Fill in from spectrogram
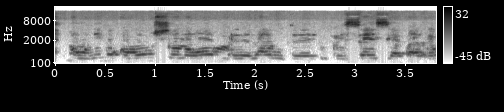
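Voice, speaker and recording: A woman talks fairly slowly, with light background noise behind her. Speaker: pastor leading prayer. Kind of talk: intercessory prayer. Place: home room. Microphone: webcam.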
